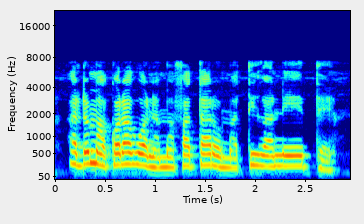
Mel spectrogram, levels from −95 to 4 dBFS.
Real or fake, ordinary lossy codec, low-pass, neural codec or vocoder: real; none; 7.2 kHz; none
